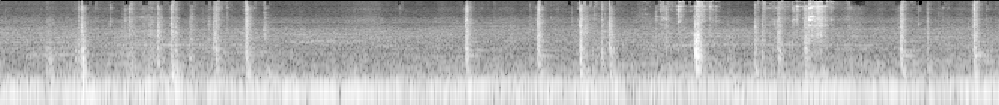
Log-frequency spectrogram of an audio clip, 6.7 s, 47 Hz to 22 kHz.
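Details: Early Mercedes Sprinter (2007–2018 range) with intermittent no-start: uneven clicks and key rattle over a low buzzing whir as the electronic steering lock (ESL) motor fails to release.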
